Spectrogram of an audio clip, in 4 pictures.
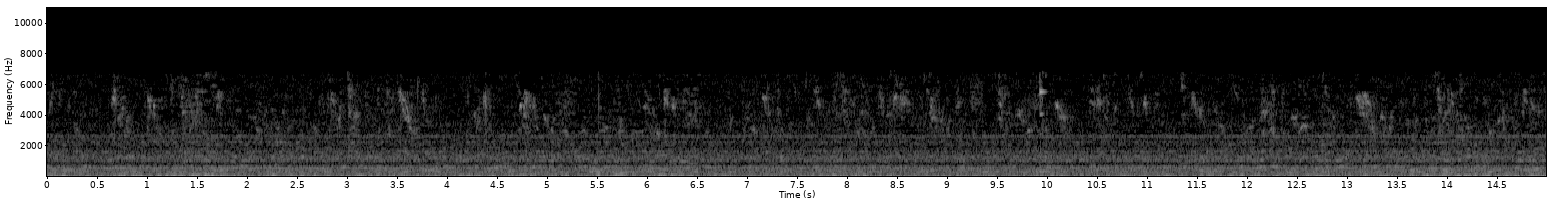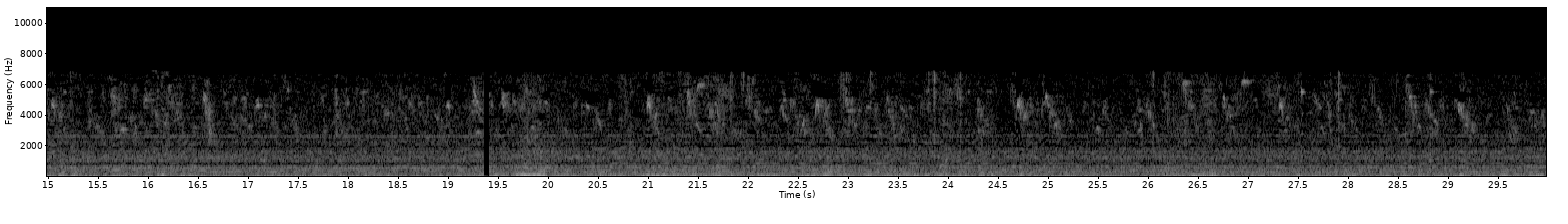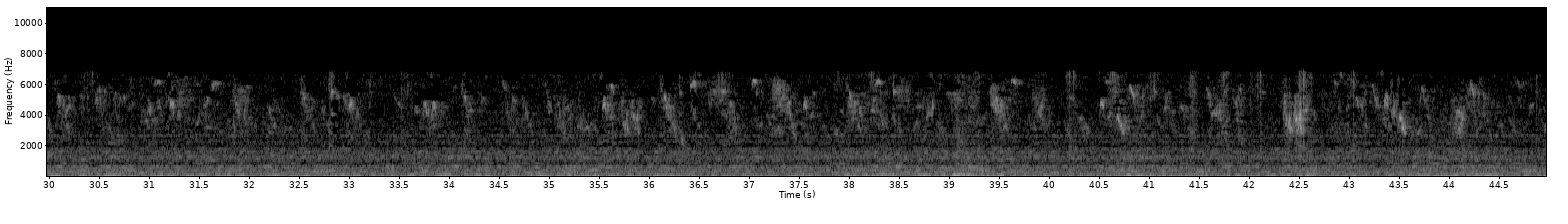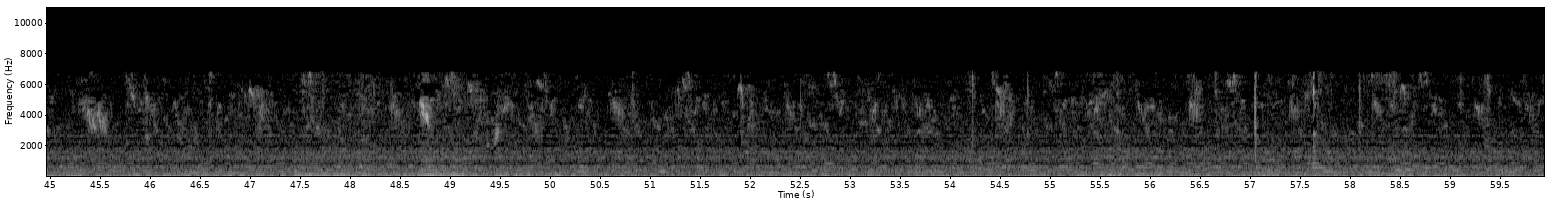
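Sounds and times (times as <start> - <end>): songbirds chirping: 0.0 - 59.9.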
